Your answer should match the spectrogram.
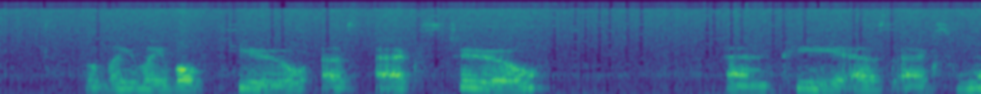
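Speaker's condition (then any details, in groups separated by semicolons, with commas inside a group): No condition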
